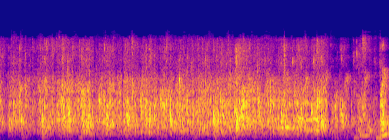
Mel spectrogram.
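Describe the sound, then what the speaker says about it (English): Audience applause fills a school board meeting room, a steady, dense wash of many hands clapping at close range that holds throughout without a break. "round of applause to these two guys."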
